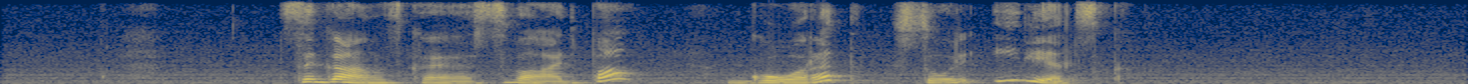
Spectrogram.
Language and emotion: Russian, neutral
